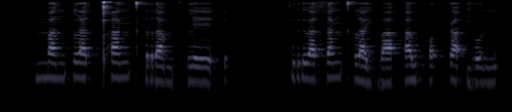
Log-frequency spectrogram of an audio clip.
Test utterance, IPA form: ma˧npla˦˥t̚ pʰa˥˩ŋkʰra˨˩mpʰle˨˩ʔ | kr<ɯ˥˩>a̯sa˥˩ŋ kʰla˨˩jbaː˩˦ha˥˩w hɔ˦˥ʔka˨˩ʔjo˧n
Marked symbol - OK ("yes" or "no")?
no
